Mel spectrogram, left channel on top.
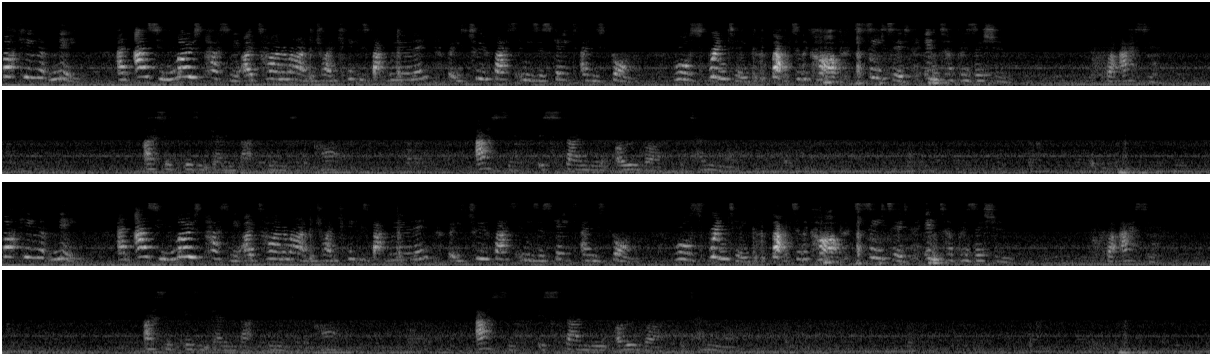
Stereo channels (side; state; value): both; normal; correlation 0.41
